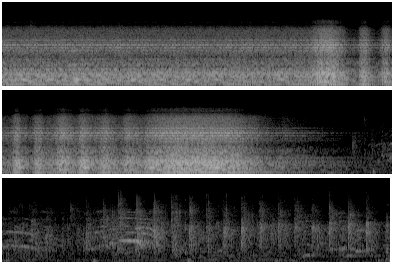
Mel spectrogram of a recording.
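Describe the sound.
Loud audience applause with rhythmic clapping after a live performance swells over a lingering sustained tone, then fades as people begin talking and cheering.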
